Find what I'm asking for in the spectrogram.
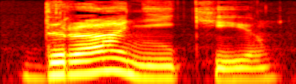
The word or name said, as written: Draniki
